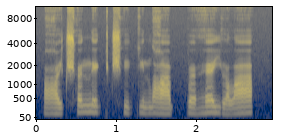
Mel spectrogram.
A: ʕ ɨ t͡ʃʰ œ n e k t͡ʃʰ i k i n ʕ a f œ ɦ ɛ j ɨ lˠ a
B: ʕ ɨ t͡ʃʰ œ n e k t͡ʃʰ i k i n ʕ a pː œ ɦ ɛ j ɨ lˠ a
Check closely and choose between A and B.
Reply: B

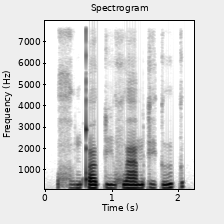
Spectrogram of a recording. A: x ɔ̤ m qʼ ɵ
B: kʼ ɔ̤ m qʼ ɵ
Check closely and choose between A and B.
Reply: A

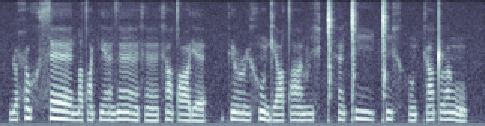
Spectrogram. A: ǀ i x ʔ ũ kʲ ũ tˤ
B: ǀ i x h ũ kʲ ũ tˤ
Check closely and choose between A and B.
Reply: B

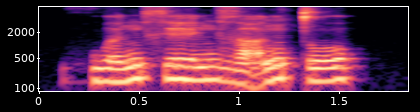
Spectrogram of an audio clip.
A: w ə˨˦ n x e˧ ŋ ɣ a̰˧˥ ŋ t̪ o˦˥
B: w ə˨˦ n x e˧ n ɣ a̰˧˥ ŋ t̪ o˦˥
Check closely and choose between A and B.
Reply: B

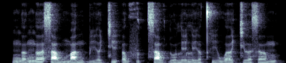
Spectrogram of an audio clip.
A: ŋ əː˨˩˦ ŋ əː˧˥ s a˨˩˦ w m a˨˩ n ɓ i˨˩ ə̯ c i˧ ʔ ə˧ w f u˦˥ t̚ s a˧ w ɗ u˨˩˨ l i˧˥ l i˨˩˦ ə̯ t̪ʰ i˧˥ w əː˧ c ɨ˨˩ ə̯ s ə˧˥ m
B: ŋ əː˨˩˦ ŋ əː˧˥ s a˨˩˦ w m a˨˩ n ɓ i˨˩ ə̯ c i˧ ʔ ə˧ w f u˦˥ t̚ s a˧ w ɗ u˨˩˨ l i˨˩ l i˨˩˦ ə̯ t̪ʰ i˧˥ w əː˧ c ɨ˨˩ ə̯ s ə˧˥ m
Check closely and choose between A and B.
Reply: A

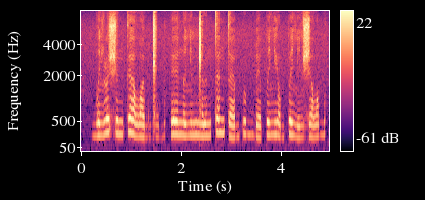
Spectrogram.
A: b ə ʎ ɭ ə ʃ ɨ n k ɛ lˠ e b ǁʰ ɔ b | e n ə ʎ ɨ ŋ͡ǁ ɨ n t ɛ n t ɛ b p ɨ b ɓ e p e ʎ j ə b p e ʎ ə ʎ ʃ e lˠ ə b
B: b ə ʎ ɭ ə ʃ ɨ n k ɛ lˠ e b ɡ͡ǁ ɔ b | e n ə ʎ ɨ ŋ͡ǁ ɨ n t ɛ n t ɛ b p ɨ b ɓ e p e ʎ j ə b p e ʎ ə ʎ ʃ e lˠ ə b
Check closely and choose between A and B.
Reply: B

